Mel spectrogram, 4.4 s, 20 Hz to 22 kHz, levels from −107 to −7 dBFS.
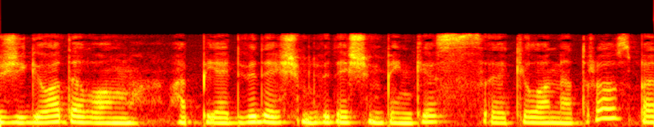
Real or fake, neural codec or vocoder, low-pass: fake; codec, 16 kHz, 4 kbps, X-Codec, WavLM features, trained on Multilingual LibriSpeech; 7.2 kHz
